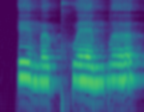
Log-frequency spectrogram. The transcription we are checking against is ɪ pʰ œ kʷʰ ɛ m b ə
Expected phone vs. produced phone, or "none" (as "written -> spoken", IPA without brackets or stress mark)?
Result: pʰ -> m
